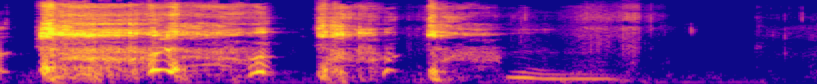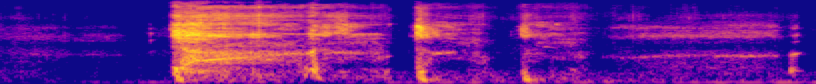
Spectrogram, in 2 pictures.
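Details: Two clusters of harsh, barking coughs with a slightly crackly, loose edge, separated by a quiet pause with a brief throaty sound; barking cough, described as only slightly wet.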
